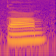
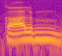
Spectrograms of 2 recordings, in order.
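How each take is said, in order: First: The L is silent before the M. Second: An L sound is pronounced before the M. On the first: The speaker calls it right. "एल silent है" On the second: The speaker calls it wrong. "ऐसे नहीं पढ़ना है"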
